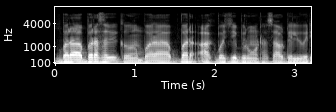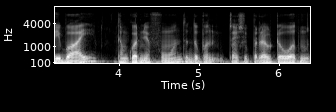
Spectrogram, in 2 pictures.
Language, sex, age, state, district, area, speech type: Kashmiri, male, 18-30, Jammu and Kashmir, Pulwama, rural, spontaneous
